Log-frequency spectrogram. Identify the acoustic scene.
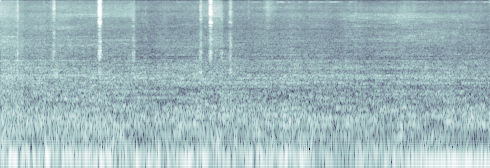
car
